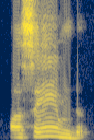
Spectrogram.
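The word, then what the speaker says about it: ashamed: एम ई डी देखिए ए का उच्चारण हम क्या करते हैं ए और एस एच को हम क्या पढ़ते हैं श ए को ए की मात्रा पढ़ते हैं एम ई का उच्चारण मैं करते हैं और डी को ड पढ़ते हैं असम असम होता है दो दो शर्मिंदा होना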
